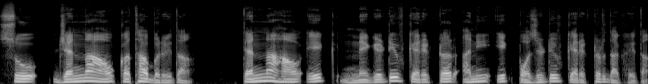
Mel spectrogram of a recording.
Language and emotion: Goan Konkani, neutral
